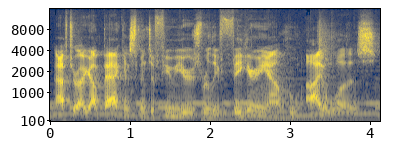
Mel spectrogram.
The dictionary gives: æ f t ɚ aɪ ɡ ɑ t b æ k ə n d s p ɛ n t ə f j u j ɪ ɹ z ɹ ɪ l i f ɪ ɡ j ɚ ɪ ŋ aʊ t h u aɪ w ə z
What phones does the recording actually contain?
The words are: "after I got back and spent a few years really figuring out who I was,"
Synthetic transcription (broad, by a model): æ f t ɚ aɪ ɡ ɑ t b æ k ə n s p ɛ n t ə f j u j ɪ ɹ z ɹ ɪ l i f ɪ ɡ j ɚ ɪ ŋ aʊ t h u aɪ w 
